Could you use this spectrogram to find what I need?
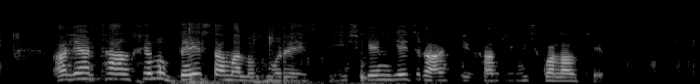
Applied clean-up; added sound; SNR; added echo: classical method spectral subtraction.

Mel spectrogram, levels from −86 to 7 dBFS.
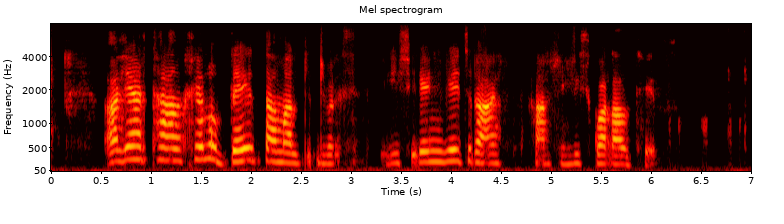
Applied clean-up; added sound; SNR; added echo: neural diffusion model UNIVERSE++.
